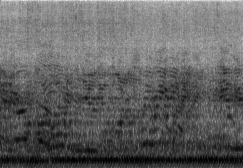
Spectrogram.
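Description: Suzuki Hayabusa inline-four drag bike engine running on the start line, holding a steady note, with a man's voice talking over it.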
